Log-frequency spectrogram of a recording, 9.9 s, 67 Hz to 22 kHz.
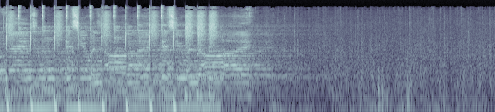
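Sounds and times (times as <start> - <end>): song's last chord: 0.0 - 6.6
crackling rushing noise: 0.0 - 9.9.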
